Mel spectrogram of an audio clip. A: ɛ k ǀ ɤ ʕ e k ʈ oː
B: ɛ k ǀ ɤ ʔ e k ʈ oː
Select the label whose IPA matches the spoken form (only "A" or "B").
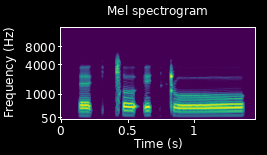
B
